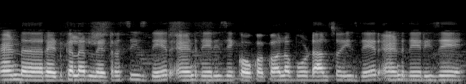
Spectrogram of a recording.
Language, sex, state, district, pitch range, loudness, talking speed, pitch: English, female, Chandigarh, Chandigarh, 195-205 Hz, -16 LUFS, 260 wpm, 200 Hz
